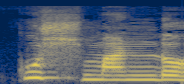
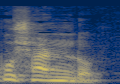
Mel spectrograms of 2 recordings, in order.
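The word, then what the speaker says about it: কুষ্মাণ্ড: উচ্চারণ করতে হবে যেমন এটা কুষ্মান্ড হওয়ার কথা কিন্তু এটার উচ্চারণ হবে কুষান্ড নিচে হসন্ত হবে এটা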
